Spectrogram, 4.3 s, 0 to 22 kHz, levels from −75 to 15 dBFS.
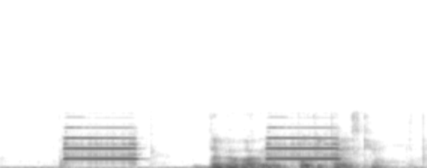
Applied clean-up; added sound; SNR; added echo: none; Wind instrument, woodwind instrument; -4 dB; reverberation time 0.8 s.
